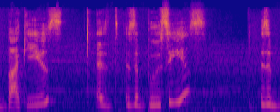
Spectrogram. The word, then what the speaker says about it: Buc-ee's: Something about me that just really says I love bussies. So I guess, yeah, I would join the cult of Bussy. Dizzy Cease? What? Is that not how it's pronounced? Bussies. Bussies? Bussies? Buc-ees.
